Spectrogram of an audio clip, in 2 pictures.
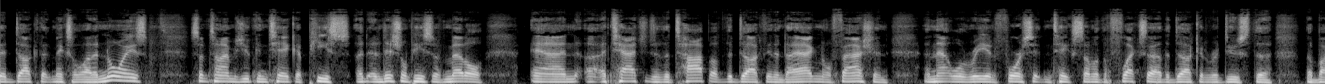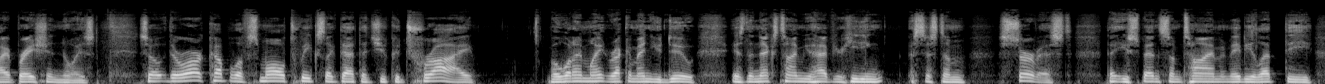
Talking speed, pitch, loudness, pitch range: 215 wpm, 125 Hz, -15 LUFS, 115-135 Hz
